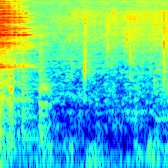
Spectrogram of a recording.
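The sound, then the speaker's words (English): Broth made from Better Than Bouillon concentrate mixed with water pours into a cooking pot, a short rushing splash that settles into a low sloshing, with a few light metallic clinks from the pot. “And I like to use the Better Than Bouillon broth, which is a concentrate, and then I mix it with water.”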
